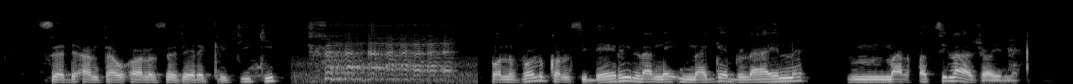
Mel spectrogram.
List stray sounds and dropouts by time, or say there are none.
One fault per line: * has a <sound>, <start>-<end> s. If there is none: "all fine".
* has a laugh, 3.1-4.6 s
